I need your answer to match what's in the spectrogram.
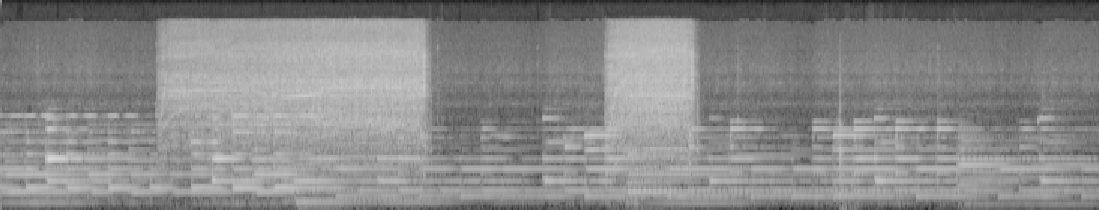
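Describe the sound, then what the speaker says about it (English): A countersink bit drills into a bent-lamination barstool to sink a screw head below the surface, giving two whirring bursts of a few seconds each over steady tonal background music. "this is a countersink bit that will run the head of the screw down below the"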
